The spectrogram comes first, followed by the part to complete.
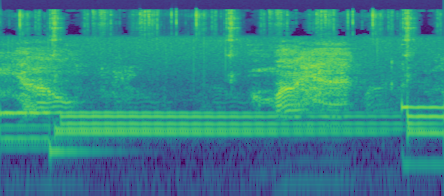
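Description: Lo-fi hip-hop beat with held, mellow chords that change about half a second in. Short snatches of vocal sit over the chords near the start and again around three seconds in.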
